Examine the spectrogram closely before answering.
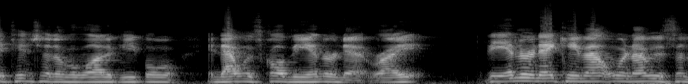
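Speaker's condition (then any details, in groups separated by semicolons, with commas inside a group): Multiple sclerosis; sometimes hard to breathe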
